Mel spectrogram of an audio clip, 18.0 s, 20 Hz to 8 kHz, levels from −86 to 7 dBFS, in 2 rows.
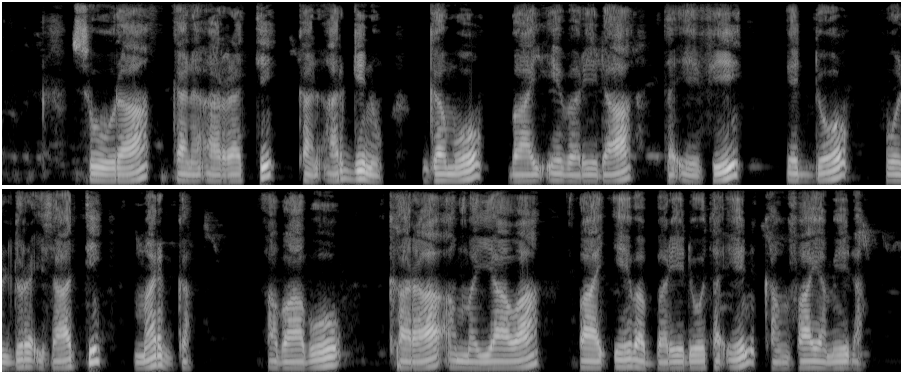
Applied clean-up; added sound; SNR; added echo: none; none; none; none.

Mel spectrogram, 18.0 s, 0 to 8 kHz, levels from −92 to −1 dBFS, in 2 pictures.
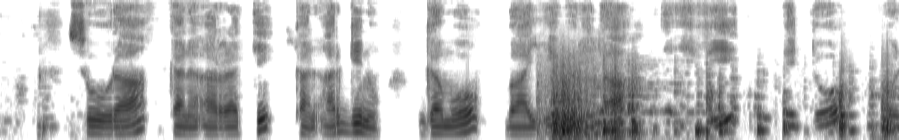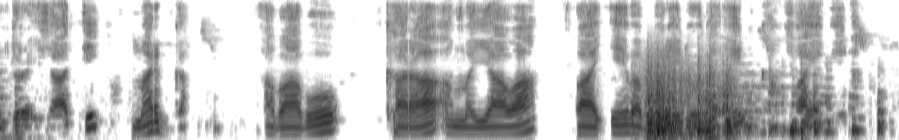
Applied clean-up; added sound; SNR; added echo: classical method Wiener filter.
